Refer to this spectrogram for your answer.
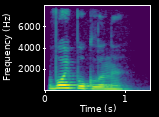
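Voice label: "войпуклыны", Komi, female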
